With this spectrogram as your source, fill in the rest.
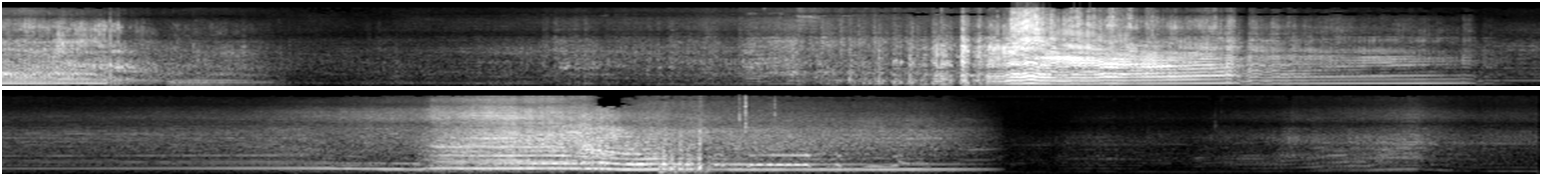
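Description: Rally car engines roar loudly as cars speed past and shift gears.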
